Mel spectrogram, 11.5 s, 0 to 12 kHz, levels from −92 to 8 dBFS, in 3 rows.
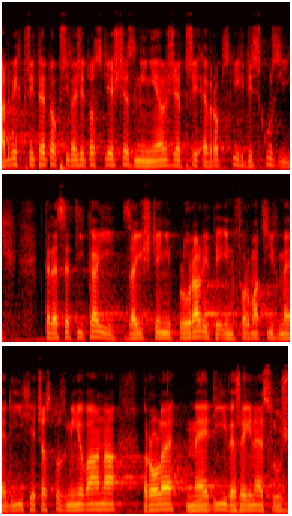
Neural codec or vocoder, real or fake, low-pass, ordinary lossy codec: none; real; 7.2 kHz; Opus, 24 kbps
